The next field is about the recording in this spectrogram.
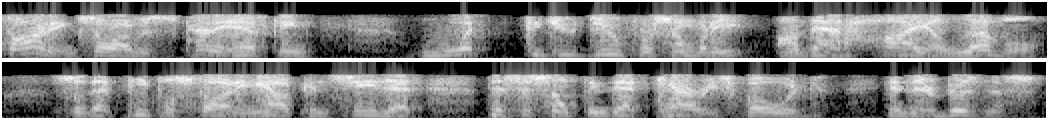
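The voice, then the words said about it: Brooklyn accent. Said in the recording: “it's my Brooklyn accent”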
